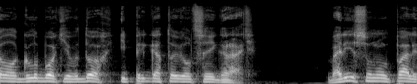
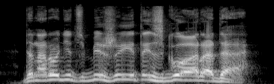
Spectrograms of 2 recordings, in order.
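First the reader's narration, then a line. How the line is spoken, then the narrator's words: Furious yell. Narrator (Russian): заорал, сжимая кулаки и наливаясь кровью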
